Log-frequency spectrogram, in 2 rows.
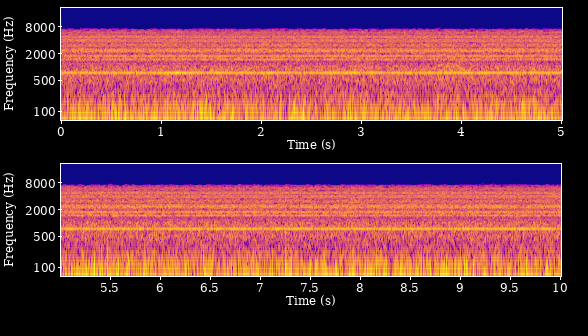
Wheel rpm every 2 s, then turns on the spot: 0, 0, 0, 0, 0.
none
